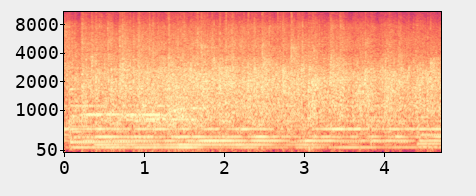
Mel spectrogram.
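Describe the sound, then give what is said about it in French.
Audience applause at a French-speaking church service: a dense, steady wash of many hands clapping over sustained musical tones, loud and continuous throughout. “Je n'ai pas dit d'applaudir.”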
